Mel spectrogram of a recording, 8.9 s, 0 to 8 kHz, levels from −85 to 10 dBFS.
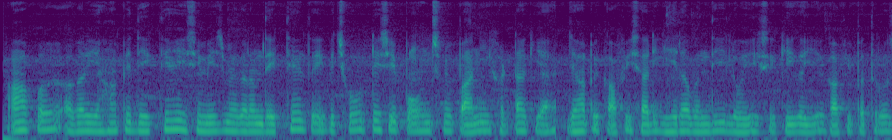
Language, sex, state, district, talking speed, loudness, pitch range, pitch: Hindi, male, Uttar Pradesh, Gorakhpur, 250 wpm, -31 LUFS, 120-135 Hz, 125 Hz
